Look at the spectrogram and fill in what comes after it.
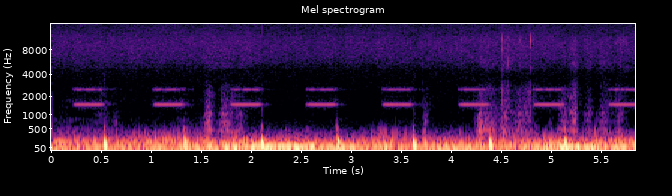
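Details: Steady, regular heartbeat at about 78 beats a minute with ECG monitor beeps; normal heart sounds.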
